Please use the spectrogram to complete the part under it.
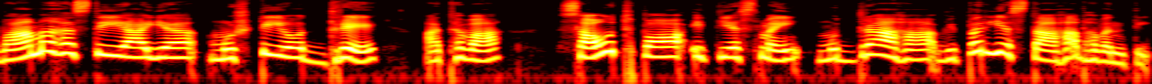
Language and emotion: Sanskrit, neutral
